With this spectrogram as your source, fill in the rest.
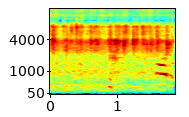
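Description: Steady rain pours down outdoors in a continuous broadband hiss, with children's excited voices and shouts rising over it as they play in the rain.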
